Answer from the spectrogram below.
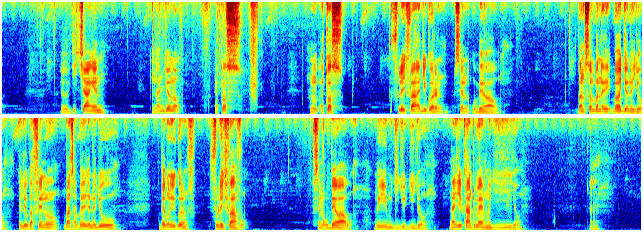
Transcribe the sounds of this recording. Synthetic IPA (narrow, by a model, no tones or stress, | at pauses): joɟit͡ʃaŋen | aɲɟono | etos | numḛtos | fuleːɟfaːnaɟiɡoɾensḛnṵbewawṵ | bansobanbawaɟoneɟow | ḛɟoɡafenoːbansabaɟoneɟowwo | beːbanɟiɡoɾen | fuleɟfaːfu | senṵbewaːwṵ | mujiɟiɟow | naɟikaːntumemaɟiiɟow | ḛ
